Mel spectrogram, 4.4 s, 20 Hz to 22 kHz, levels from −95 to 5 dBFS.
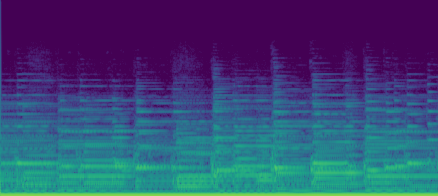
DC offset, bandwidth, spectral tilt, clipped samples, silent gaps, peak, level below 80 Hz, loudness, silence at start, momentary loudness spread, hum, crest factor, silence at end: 20%; 7.8 kHz; -8.5 dB/octave; under 0.1%; none; -10 dBFS; -56 dBFS; -31 LUFS; 0 s; 3 LU; none; 14 dB; 0 s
